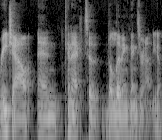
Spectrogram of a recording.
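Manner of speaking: ordinary talk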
